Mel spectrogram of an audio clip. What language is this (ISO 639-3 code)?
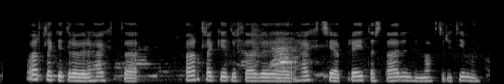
isl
